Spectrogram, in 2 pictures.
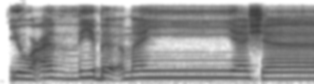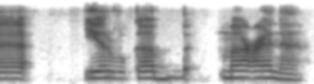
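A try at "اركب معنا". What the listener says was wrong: Nah, di sini nggak ada tasdid. Irkab.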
